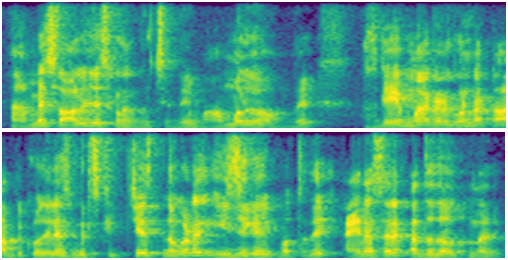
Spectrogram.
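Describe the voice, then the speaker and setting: A man delivers casual commentary on a reality show at a rapid clip. His voice sits a little high, and he keeps firing off indignant rhetorical questions as he picks apart what happened.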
